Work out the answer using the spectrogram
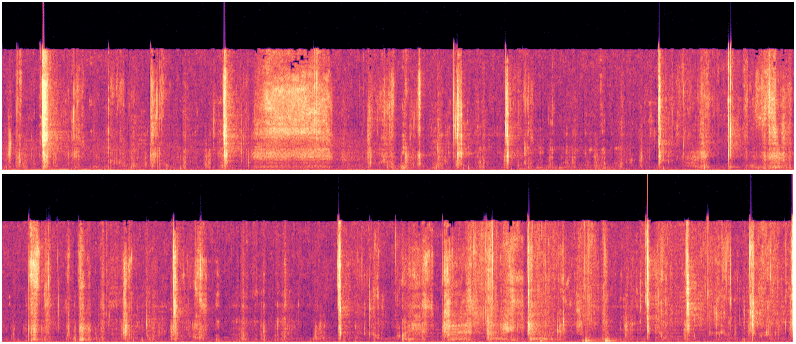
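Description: Close-miked wet chewing and lip-smacking of a mouthful of rice and dal, with many short sharp smacks and clicks throughout. Fingers mix rice on a metal plate, and there is a short hiss about three seconds in.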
